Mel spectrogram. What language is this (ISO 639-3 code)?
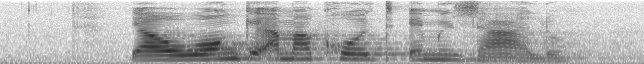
zul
